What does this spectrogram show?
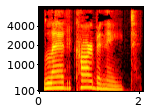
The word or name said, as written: lead carbonate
